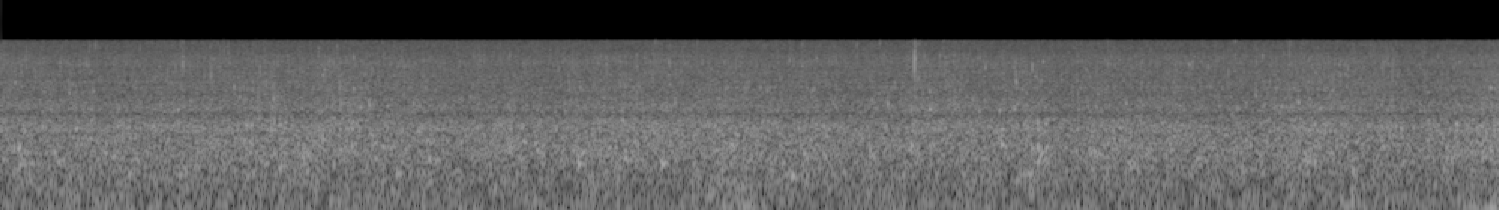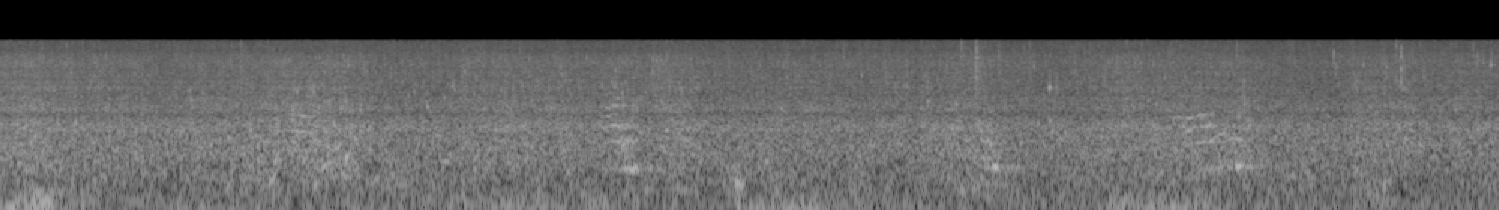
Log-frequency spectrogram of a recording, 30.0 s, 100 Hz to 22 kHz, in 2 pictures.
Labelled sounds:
26.8	27.1	humpback whale, 1.0 to 1.2 kHz

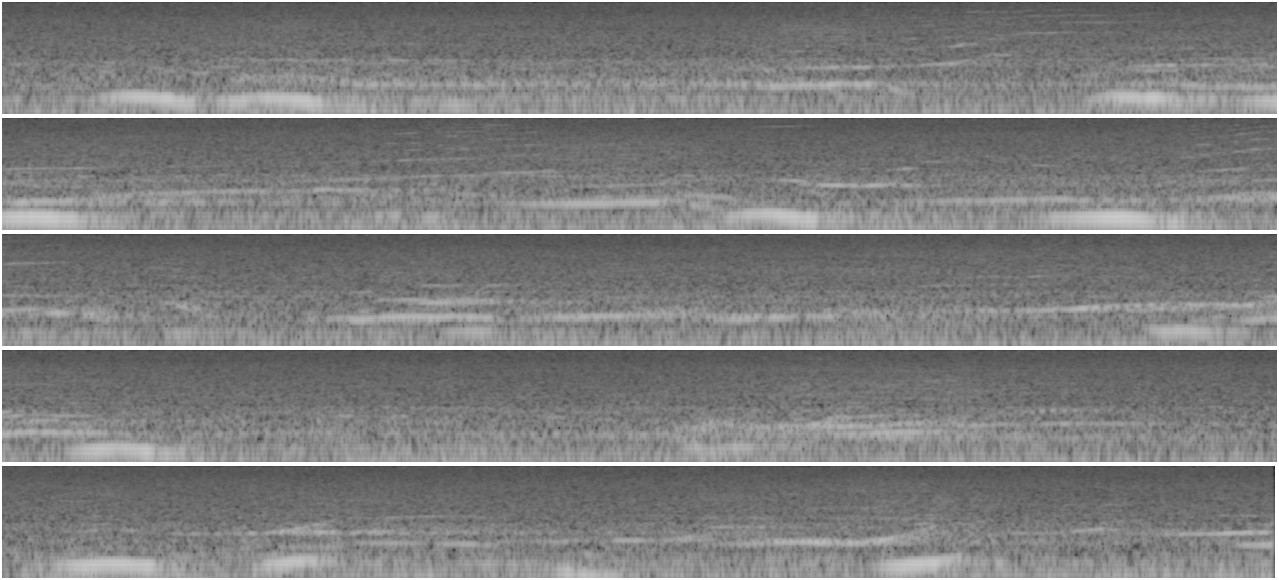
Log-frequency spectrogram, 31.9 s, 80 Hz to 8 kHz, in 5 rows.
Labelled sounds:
4.8	5.6	humpback whale, 2.0 to 5.8 kHz
6.4	7.0	humpback whale, 0.93 to 1.1 kHz
8.4	9.2	humpback whale, 0.80 to 2.7 kHz
10.2	10.5	humpback whale, 5.4 to 5.8 kHz
12.4	13.1	humpback whale, 0.86 to 6.0 kHz
27.4	27.8	humpback whale, 0.86 to 1.1 kHz

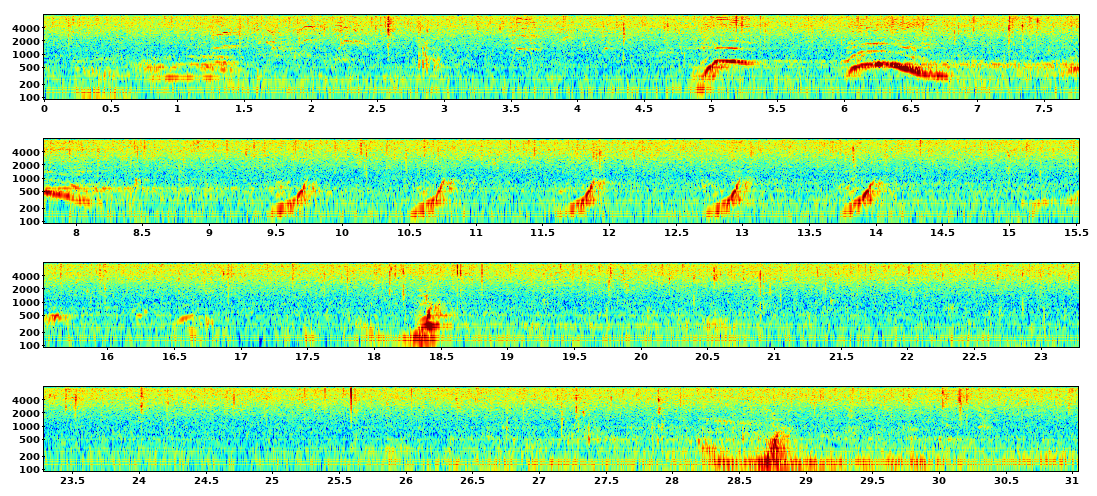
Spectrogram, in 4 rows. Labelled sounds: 1.2	1.5	humpback whale, 1.3 to 1.6 kHz
3.5	3.8	humpback whale, 1.1 to 2.7 kHz
4.9	5.4	humpback whale, 1.3 to 2.1 kHz
6.0	6.4	humpback whale, 0.78 to 1.8 kHz
28.3	28.6	humpback whale, 1.1 to 1.5 kHz

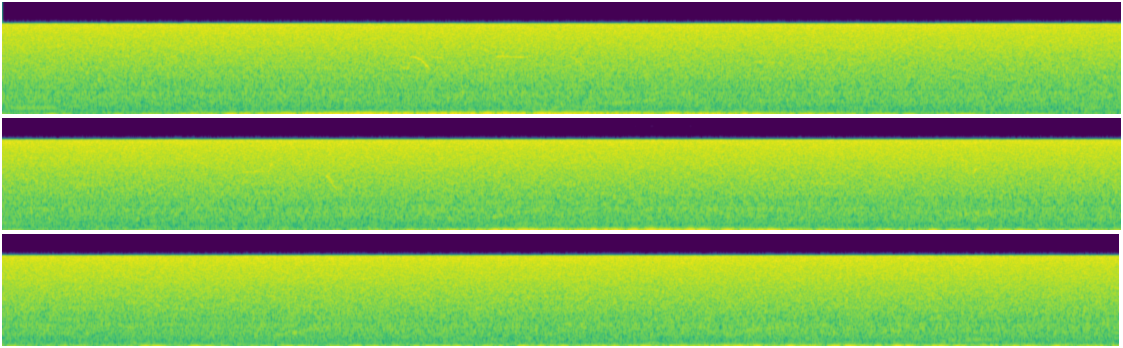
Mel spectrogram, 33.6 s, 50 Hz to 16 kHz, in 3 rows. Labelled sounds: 4.9	5.3	killer whale, northern resident, G clan, GI subclan, call N24i, 2.5 to 2.6 kHz

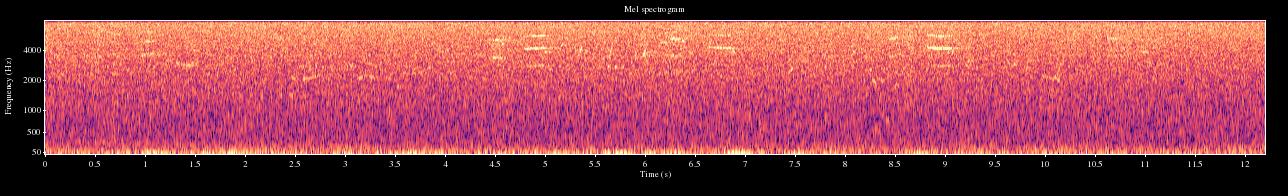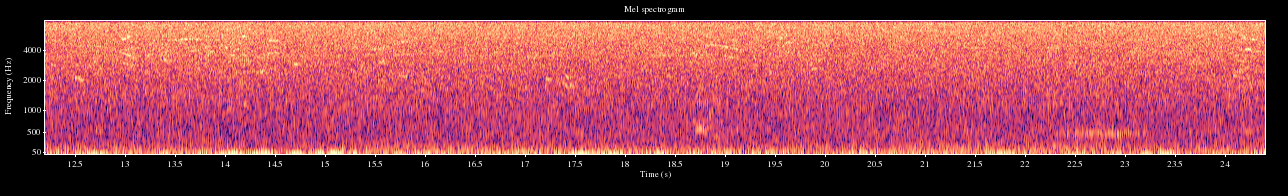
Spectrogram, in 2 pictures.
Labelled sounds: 4.4	5.1	Pacific white-sided dolphin, 4.1 to 5.7 kHz
6.2	6.9	Pacific white-sided dolphin, 4.1 to 5.7 kHz
8.8	9.2	Pacific white-sided dolphin, 4.0 to 5.8 kHz
14.2	14.4	Pacific white-sided dolphin, 2.4 to 2.6 kHz
18.8	19.1	Pacific white-sided dolphin, 4.2 to 4.6 kHz

